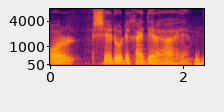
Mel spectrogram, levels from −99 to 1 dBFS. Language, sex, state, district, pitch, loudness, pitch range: Hindi, male, Arunachal Pradesh, Papum Pare, 120 Hz, -18 LUFS, 115-130 Hz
